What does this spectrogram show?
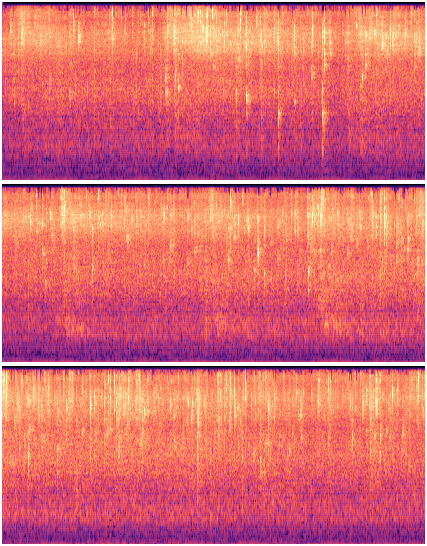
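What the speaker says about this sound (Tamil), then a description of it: "இப்போ மிக்ஸ் பண்ணி வச்சுருக்க பாவக்காய் சிப்ஸை பொரிச்சு எடுத்துடலாம்." Bitter gourd chips deep-fry in hot oil, a soft, steady crackling hiss like light rain that runs unbroken throughout with occasional faint pops.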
